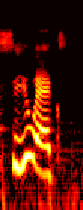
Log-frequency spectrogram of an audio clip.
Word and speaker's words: CUX: Abroad, it is called, pronounced in English, as C-U-X, but there is no way here, her name is CUX.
